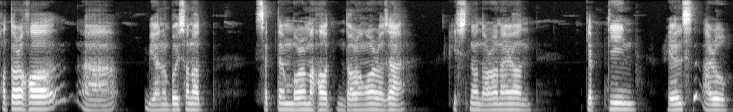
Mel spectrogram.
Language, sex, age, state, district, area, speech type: Assamese, male, 30-45, Assam, Darrang, rural, spontaneous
